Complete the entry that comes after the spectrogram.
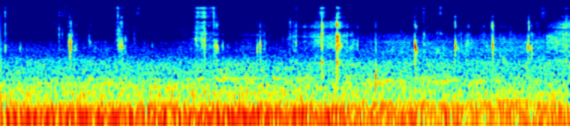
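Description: A child chewing a mouthful of apple, with scattered short, crisp crunches, over a steady low hum.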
